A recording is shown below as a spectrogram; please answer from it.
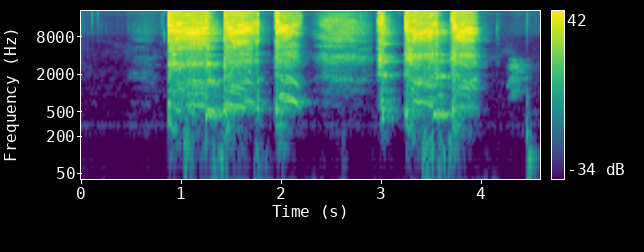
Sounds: Cough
